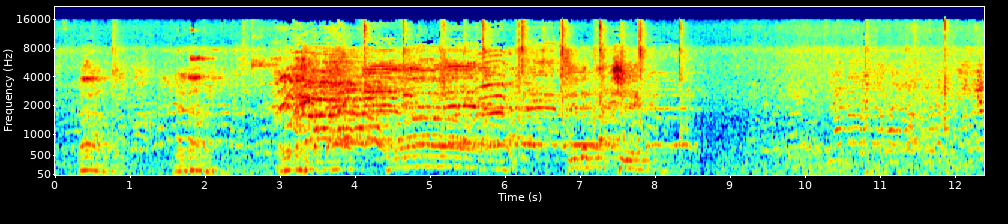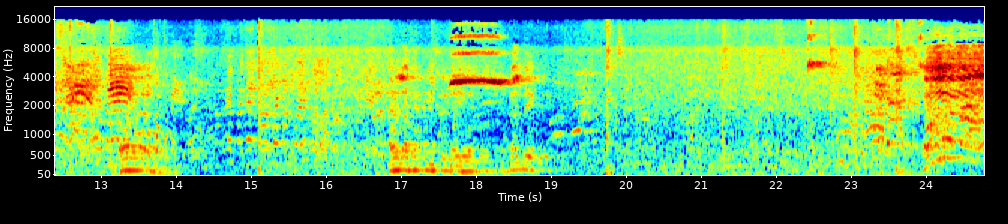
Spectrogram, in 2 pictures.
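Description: Young girls shout and call out to each other loudly in a large echoing hall.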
